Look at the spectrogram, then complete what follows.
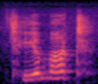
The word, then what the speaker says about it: Tiamat: is from the Wildwood and then this one Tiamat I'll show you that's how you pronounce that correctly it's a Babylonian goddess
